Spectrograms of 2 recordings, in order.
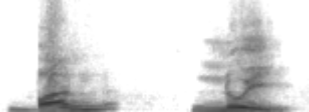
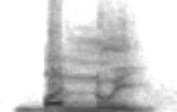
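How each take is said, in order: First: Said in the usual way. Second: "bonne nuit" said a final time with a long n in bonne; model repeat. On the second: Shown as a demonstration. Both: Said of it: "good night is bonne nuit".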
